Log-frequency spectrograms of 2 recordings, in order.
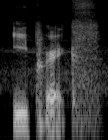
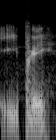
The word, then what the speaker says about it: E-Prix: The inaugural Ion Formula E E-Prix. Or actually, sorry, E-Pre, my bad.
